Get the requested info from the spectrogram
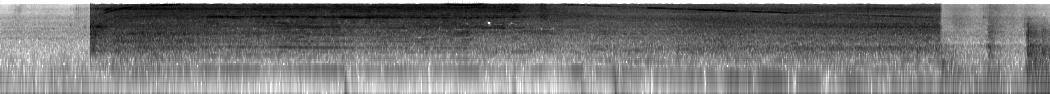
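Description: A handheld electric circular cutter spins up about a second in and saws through a WPC louver panel. It runs loud and steady, its pitch slowly falling in the second half as the blade works through the cut, and stops shortly before the end.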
